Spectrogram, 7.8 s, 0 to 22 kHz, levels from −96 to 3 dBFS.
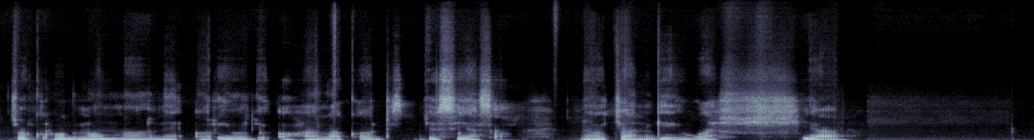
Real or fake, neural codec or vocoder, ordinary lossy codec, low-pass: fake; codec, 44.1 kHz, 7.8 kbps, DAC; none; none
